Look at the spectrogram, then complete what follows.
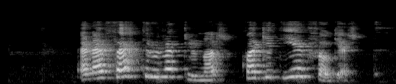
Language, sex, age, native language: Icelandic, female, 40-49, Icelandic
